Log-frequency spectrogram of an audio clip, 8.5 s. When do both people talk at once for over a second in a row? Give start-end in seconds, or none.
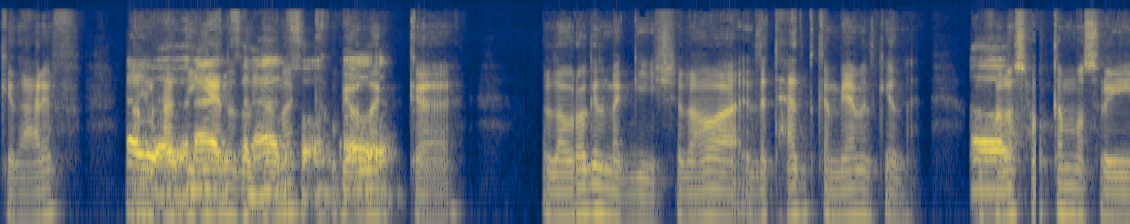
1.0-3.0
